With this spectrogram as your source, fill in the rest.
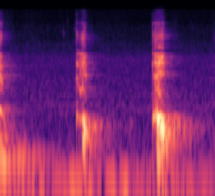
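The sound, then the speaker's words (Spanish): Two sharp hiccups sound about a second apart, each a quick gulping catch of breath, with the tail of a voice fading out just before the first. “¿Quién le quita el hipo al hipopótamo?”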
